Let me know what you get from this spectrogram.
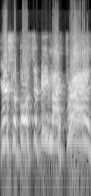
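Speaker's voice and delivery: over-exaggerated, very high screaming, way over the top. Quoting a wrestler's catchphrase, not in normal voice: Batista's over-exaggerated screaming voice. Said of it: "You use Batista's over-exaggerated screaming voice".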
